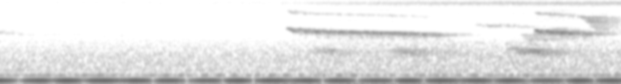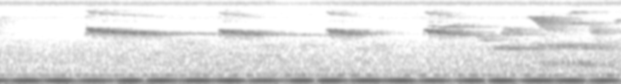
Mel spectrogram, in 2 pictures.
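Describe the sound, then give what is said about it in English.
Birds chirp and call repeatedly in quick, high, descending notes that overlap throughout, with a steady low electrical-sounding hum running underneath the whole time. “All these birds communicate right now by making sounds.”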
